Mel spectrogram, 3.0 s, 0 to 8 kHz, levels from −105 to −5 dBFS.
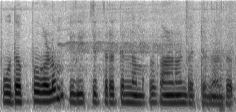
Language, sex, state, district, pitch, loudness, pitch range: Malayalam, female, Kerala, Kollam, 175 Hz, -17 LUFS, 165-185 Hz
